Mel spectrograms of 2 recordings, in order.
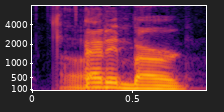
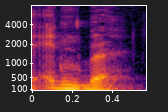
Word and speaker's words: Edinburgh: miles outside the country's capital capital Scotland boys Edinburg well almost right it's edinberg it's spelled like you would say Edinburg but it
